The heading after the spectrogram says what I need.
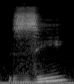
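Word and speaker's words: βασιλεία: equivalência o b o Beta é b Alfa a Sigma s o iota e lambda som de L O Eta som de eta som de e o alfa som já então isso aqui a pronúncia vai ficar bazileia Basileia eu encontro nós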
